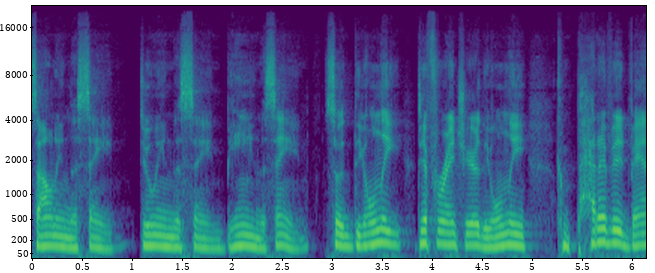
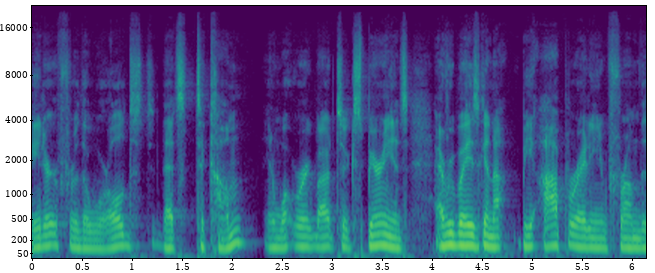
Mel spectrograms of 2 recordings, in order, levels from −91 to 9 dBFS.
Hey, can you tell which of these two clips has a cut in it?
first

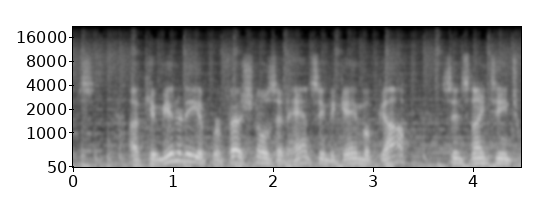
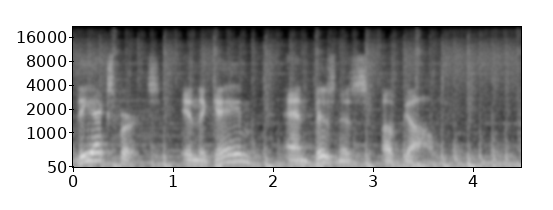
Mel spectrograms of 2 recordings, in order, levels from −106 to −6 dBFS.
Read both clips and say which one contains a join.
second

